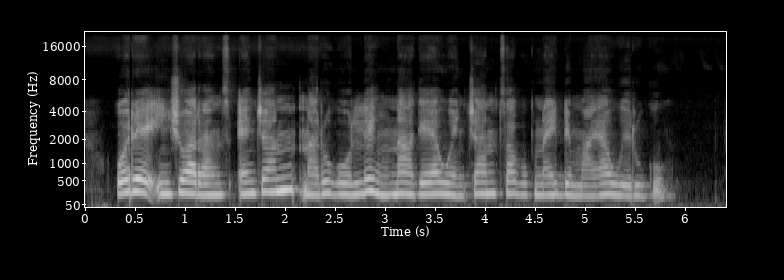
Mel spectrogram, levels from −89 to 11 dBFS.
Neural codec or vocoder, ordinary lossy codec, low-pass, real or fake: vocoder, 44.1 kHz, 128 mel bands, Pupu-Vocoder; none; 19.8 kHz; fake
